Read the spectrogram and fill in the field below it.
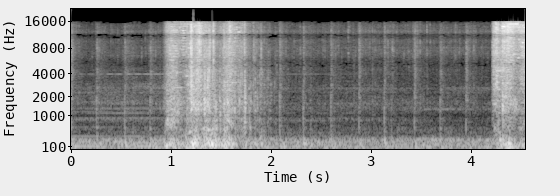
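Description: A sword swishes through the air with sharp slashing hits.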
